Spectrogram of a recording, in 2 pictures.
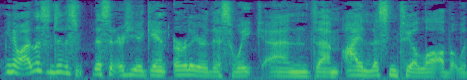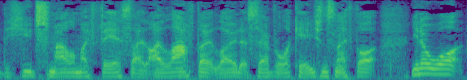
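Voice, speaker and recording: A man's voice: fairly low pitch, breathy edge. A man hosting a podcast, introducing an interview in a loose, rambling way. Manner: rambling, with many restarts and fillers. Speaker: podcast host. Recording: dull sound.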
